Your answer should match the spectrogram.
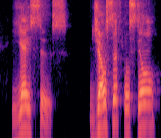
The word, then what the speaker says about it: Jesus: Hebrew but from Greek the letter J was used to make the y or Y sound so even when the King James Bible was translated our modern word Jesus was pronounced Yus Yus in 1611 all the way through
